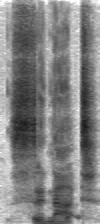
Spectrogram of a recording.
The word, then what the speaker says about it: Sinnott: We've been putting the emphasis on the wrong syllable. It's Sinnott. Sinnott. Ben Sinnott. Okay, so Callow said it right. Ben Sinnott. Okay, Sinnott. It's not Sinnott, but it's Sinnott. Gotcha. Yes. And Ben's first syllable, not the second.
